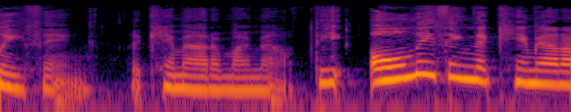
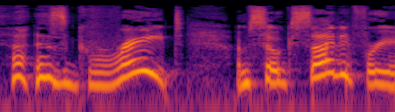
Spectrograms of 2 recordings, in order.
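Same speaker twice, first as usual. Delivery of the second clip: retold excitement; 4 semitones higher, 4 dB louder than usual. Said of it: "And I said".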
